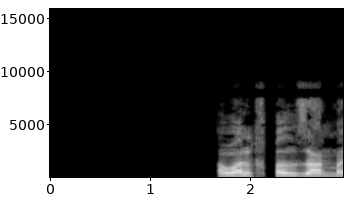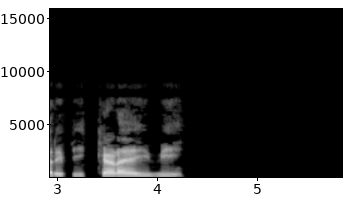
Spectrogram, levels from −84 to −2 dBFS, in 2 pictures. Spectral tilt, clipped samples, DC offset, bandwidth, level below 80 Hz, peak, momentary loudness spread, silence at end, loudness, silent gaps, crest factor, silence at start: -5.5 dB/octave; under 0.1%; under 0.1%; 9.2 kHz; -74 dBFS; -2 dBFS; 13 LU; 1.65 s; -18 LUFS; 2.17-2.24 s, 3.29-3.40 s; 20 dB; 1.65 s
